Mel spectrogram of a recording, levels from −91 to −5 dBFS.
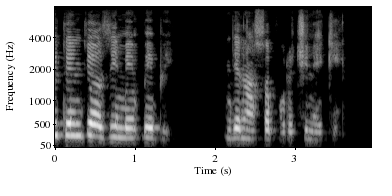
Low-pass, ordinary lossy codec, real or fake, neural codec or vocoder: none; none; real; none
